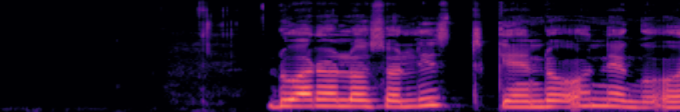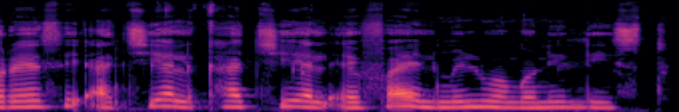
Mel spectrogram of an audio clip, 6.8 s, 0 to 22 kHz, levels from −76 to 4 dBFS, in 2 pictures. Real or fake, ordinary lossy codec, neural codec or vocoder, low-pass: real; none; none; none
